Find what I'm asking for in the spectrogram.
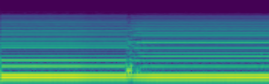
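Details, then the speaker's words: Oberheim OB-X synthesizer under repair after mouse-urine damage and shorted voltage rails: held note clicks and jumps in tone as it loses contact and switches to the next voice card; dirty key contacts and bus bar, to be cleaned. "you can hear it loses contact and switches to the next voice card and that's a key contact and busar issue"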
